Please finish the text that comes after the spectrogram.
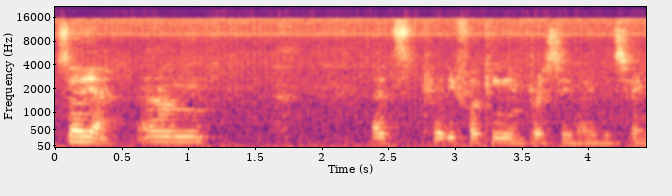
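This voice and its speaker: A young man from France with a booming voice, rambling through a casual vlog from his bedroom, full of fillers and restarts, swearing now and then. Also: fairly even intonation, a little slow, a little mellow, a little hiss or hum, poor audio. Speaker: vlogger. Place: small bedroom with reverb.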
